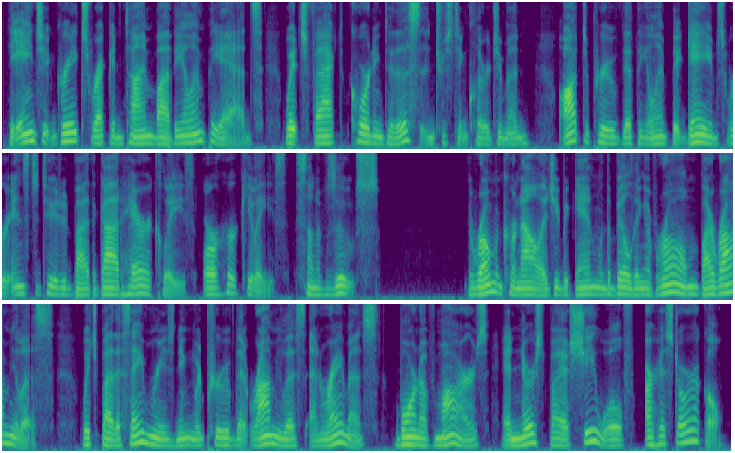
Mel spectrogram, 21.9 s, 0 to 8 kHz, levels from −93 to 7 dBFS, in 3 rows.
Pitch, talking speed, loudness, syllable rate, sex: 140 Hz, 180 wpm, -20 LUFS, 5.5 syllables/s, female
